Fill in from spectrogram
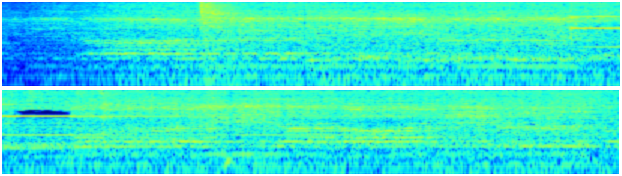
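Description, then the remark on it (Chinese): Solemn Buddhist sutra chanting from a nearby funeral home's ceremony plays over the loudspeakers at Dentetsu-Toyama Station in Toyama, Japan. The station's new wireless microphones share the funeral home's frequency. A steady, droning monotone starts after a second and continues loud and unbroken, with a brief high electronic tone partway through. “车站内不知为何突然响起肃穆的诵经声，让行人们完全摸不着头绪。”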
